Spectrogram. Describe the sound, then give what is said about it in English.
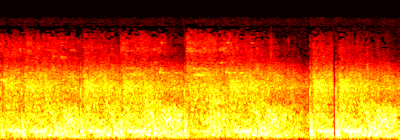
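Deafening, continuous gunfire from a weapons test with machine guns in a film scene: a dense, unbroken wall of harsh, loud blasts and rumble that holds at full volume throughout, with no single shots standing apart. “We hard cut to a deafening weapons test.”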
